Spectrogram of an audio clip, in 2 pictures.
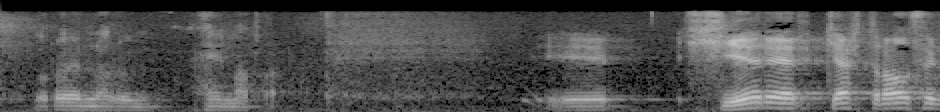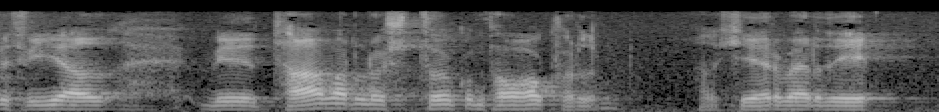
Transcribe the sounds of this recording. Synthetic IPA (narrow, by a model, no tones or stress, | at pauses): ɾœːɥnaɾʏmheːjmat̪la̰ɾ | çɛɾɛɾ̥cɛr̥t̪ɾawðfɪɾɪ̥θviaðvɪðt̪ʰaːvaɾlœɥst̪ʰœːkʏmθawaːwkʰvœ̰ɾðʏn | a̰ðçɛɾvɛɾðɪ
